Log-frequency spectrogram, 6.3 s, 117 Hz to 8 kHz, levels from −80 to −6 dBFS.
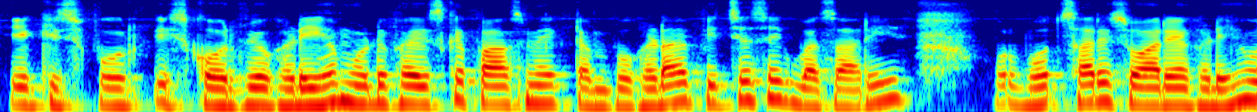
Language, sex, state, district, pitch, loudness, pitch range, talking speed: Hindi, male, Rajasthan, Churu, 155 Hz, -17 LUFS, 145-165 Hz, 230 wpm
